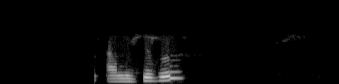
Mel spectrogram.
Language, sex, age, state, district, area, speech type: Santali, male, 18-30, Jharkhand, Pakur, rural, conversation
